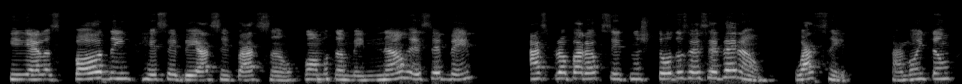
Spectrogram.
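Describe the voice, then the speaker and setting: A Brazilian woman teaching a grammar lesson, speaking slowly and stretching out example words, checking in with "tá?". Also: a little high, pushed and bright. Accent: Brazilian Portuguese. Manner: slow and deliberate, stretching out example words and using "tá?" tag questions. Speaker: Portuguese teacher.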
